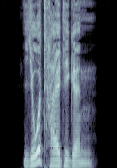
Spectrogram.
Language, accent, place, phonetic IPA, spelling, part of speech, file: German, Germany, Berlin, [ˈi̯oːtˌhaltɪɡn̩], iodhaltigen, adjective, De-iodhaltigen.ogg
- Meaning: inflection of iodhaltig: 1. strong genitive masculine/neuter singular 2. weak/mixed genitive/dative all-gender singular 3. strong/weak/mixed accusative masculine singular 4. strong dative plural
